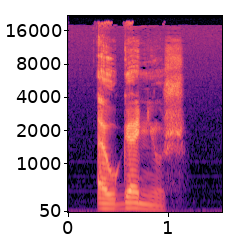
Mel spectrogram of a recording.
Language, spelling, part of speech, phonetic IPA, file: Polish, Eugeniusz, proper noun, [ɛwˈɡɛ̃ɲuʃ], Pl-Eugeniusz.ogg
